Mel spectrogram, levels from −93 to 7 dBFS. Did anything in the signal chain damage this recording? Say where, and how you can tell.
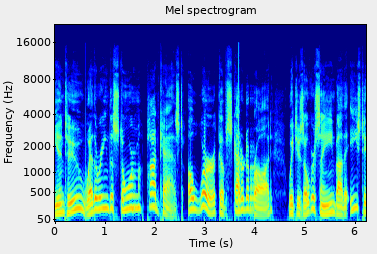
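Yes, in two places. At the driver or buffer stage there's a repeated buffer at 0.61 s and again at 3.67 s. Each is a tiny click-like stutter where the output ran dry and replayed its last block once, so one short slice of speech plays twice with a hard seam. The repeated piece is about 5.3 ms, which fits a 256-sample buffer, and roughly 5 ms of real audio never made it out.

The other damage is in the codec: AAC frame loss with concealment, from 1.54 to 1.60 s and from 3.90 to 3.99 s. Both spots turn smeared and a bit noisy, with a phasey edge, because the decoder was filling the hole from the last good spectrum rather than real data. The first gap is about 43 ms, consistent with one lost frame. The second runs about 85 ms, which fits two frames in a row, so the patch there lasts noticeably longer.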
